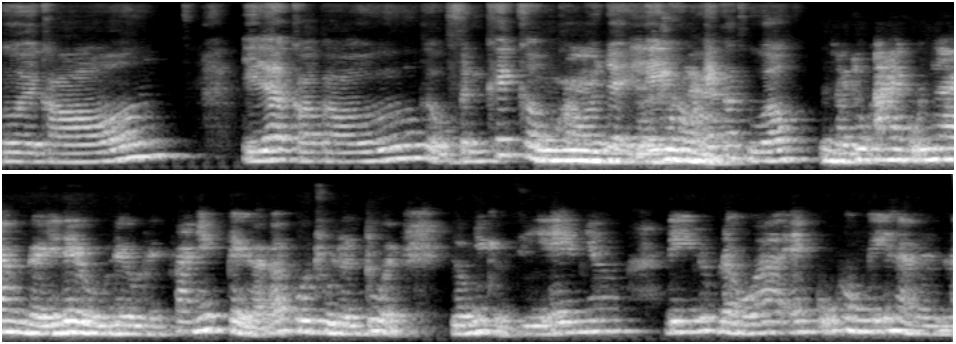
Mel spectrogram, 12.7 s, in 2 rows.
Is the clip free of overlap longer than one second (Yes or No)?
No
